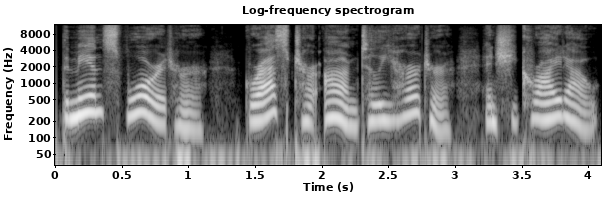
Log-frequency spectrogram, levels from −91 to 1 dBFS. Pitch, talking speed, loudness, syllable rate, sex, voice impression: 210 Hz, 235 wpm, -17 LUFS, 5.2 syllables/s, female, feminine, middle-aged, tensed, powerful, bright, clear, intellectual, friendly, elegant, lively, slightly strict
